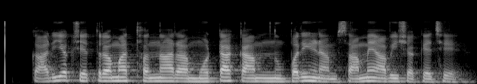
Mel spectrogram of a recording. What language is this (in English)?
Gujarati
